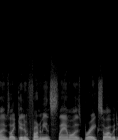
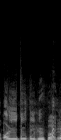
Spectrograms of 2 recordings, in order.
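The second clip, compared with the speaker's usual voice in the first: higher, louder menacing driver imitation; mock angry guy; 8 semitones higher, 4 dB louder than usual. Imitating the angry driver taunting from his truck. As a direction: sneer it like the road rager. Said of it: "The guy's like".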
